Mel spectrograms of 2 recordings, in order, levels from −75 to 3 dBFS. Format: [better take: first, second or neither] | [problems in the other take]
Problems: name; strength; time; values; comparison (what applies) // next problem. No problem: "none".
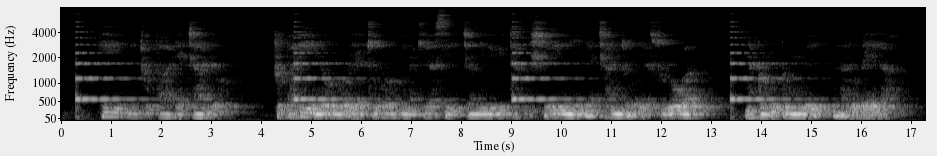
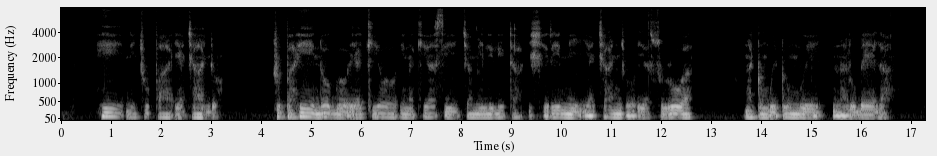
second | background sound (Piano); 14 dB below the speech // room echo; dies away in 1.2 s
